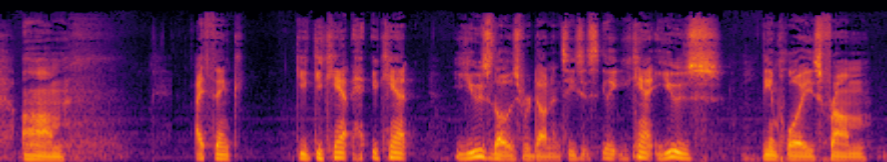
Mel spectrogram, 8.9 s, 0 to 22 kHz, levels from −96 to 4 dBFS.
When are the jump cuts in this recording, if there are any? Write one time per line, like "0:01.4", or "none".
none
